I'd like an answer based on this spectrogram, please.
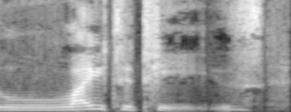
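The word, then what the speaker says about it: litotes: the word that you're probably thinking about is lities it's pronounced a bunch of different ways but it's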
